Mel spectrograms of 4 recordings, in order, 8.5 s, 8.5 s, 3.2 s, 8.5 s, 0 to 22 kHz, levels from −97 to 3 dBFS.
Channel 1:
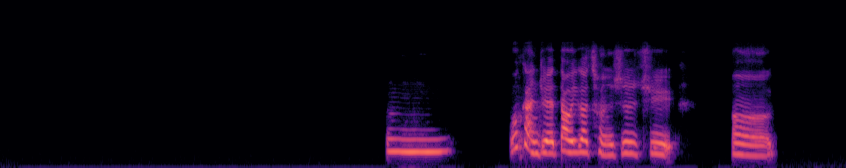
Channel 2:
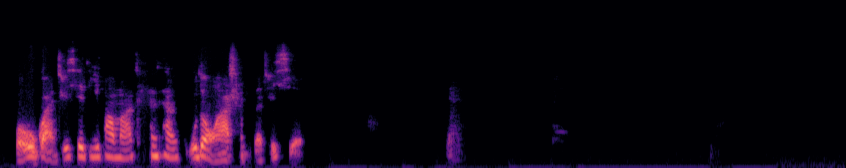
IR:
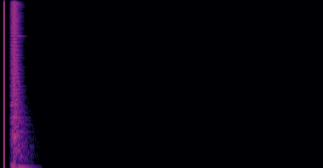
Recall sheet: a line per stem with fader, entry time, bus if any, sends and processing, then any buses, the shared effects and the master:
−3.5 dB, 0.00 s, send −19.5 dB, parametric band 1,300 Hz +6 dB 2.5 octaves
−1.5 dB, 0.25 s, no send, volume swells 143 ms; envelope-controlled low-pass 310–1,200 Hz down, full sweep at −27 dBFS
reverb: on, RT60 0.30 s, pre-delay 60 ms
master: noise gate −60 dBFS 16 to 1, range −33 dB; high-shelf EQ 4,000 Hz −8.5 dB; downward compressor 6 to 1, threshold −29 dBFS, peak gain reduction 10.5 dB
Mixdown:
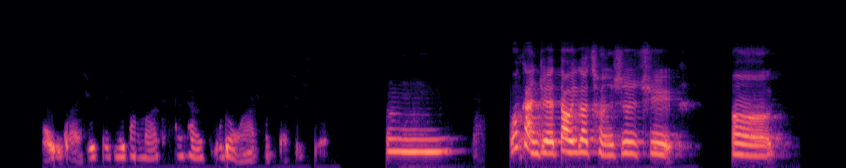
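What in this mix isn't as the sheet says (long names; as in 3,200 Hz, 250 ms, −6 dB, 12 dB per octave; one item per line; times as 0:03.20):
stem 1 −3.5 dB → +6.0 dB
master: missing downward compressor 6 to 1, threshold −29 dBFS, peak gain reduction 10.5 dB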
